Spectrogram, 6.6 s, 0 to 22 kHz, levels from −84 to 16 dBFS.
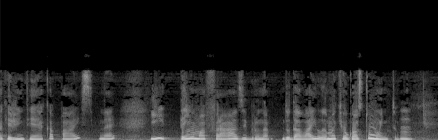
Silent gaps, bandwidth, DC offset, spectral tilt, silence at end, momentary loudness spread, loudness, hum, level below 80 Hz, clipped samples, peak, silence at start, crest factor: none; 11.5 kHz; under 0.1%; -6.5 dB/octave; 0.15 s; 10 LU; -16 LUFS; none; -40 dBFS; under 0.1%; -4 dBFS; 0 s; 10 dB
